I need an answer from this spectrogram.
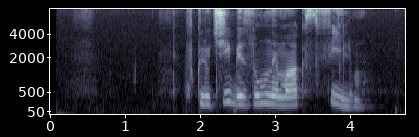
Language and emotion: Russian, neutral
